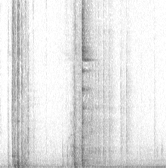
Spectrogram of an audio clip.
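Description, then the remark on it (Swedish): A dormitory door opens with a soft click followed by a brief creaking, sliding scrape, then a fainter second rustle; moderately quiet, with no one speaking. “Anastasia inser direkt att något är fel när dörren till sovsalen öppnas.”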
